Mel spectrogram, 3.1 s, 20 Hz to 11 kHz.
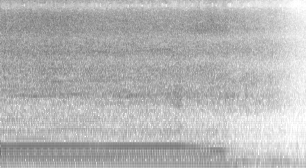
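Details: Ford Explorer 5.0 V8 held at high revs then let drop, with a rough knocking pulse under the engine note; rod knock suspected, not confirmed.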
